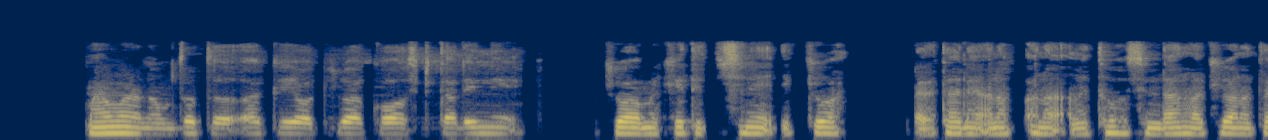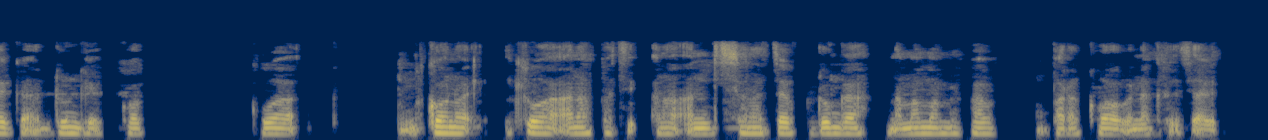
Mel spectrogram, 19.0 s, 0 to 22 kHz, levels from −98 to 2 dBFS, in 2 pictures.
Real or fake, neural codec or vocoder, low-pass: real; none; 7.2 kHz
